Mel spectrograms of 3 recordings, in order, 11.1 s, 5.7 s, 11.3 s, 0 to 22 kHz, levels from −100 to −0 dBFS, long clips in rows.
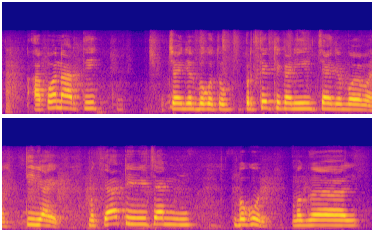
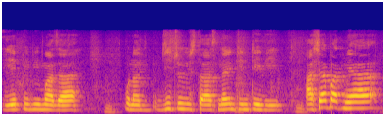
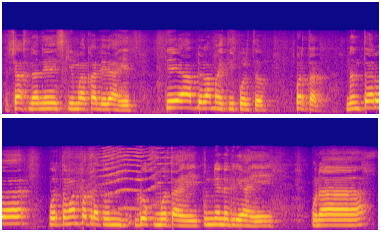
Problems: none marked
